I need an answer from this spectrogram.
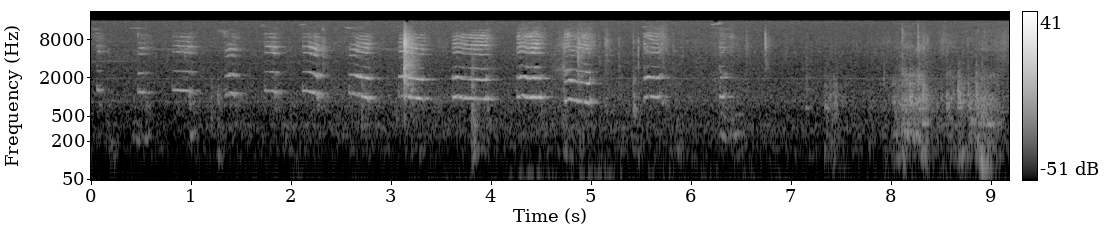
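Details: Two Norwich Terrier puppies, seven weeks old, indoors: a run of high, thin whimpers and yips repeated about twice a second, each with a bright rising-falling tone and clear overtones, ending in a louder scuffle.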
